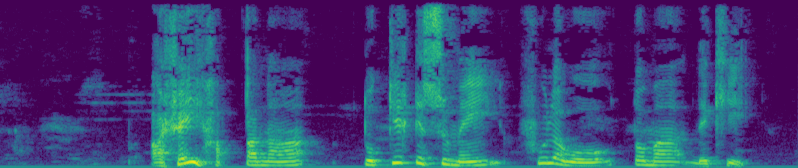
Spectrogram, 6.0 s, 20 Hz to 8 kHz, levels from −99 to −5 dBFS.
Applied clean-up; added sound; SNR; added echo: none; none; none; none.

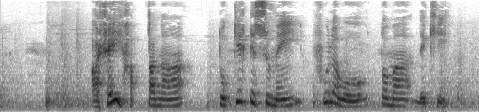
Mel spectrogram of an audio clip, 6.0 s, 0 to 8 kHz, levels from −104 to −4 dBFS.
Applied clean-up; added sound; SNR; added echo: none; Fireworks; 17 dB; none.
